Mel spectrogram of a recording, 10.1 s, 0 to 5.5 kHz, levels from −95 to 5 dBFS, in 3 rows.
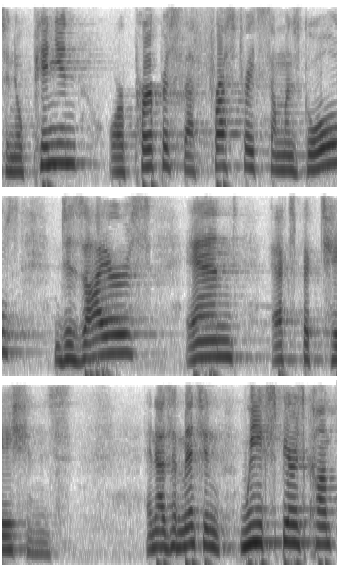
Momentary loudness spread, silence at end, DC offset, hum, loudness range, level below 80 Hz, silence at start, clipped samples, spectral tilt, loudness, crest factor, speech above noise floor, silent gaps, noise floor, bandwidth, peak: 16 LU; 0 s; under 0.1%; none; 4 LU; -50 dBFS; 0 s; under 0.1%; -8 dB/octave; -20 LUFS; 16 dB; 29 dB; none; -50 dBFS; 5.2 kHz; -6 dBFS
